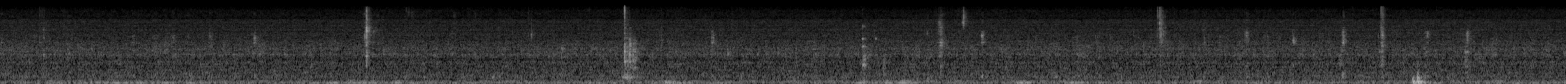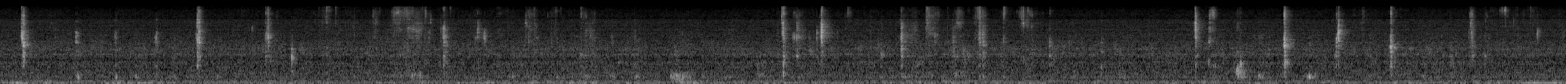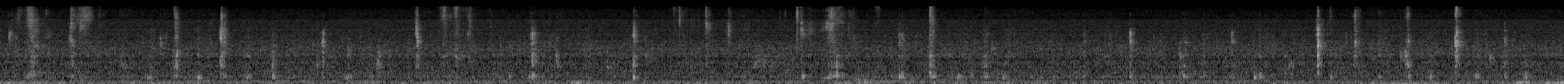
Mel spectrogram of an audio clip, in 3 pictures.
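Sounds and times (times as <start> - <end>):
steady low hiss: 0.0 - 46.9
chewing and mouth smacks: 23.4 - 24.0, 30.3 - 33.9.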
